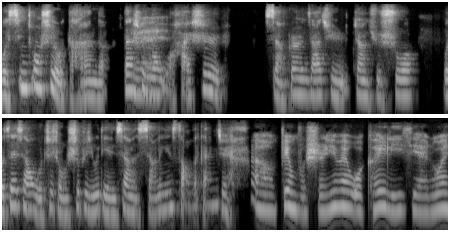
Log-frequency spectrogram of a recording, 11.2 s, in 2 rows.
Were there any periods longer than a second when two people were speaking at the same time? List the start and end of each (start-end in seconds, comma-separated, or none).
none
